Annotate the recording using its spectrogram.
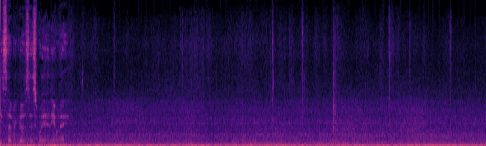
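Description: Tyres roll with a low rumble on a wet road.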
